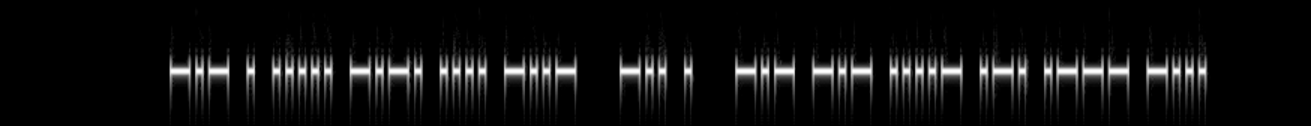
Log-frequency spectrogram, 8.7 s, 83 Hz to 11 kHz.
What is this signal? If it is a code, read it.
Morse code, heard as a keyed tone, about 28 wpm, 700 Hz. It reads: KE5CHX DE KK4RJB
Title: USA Callsign DE Callsign - 6 Characters - 28wpm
